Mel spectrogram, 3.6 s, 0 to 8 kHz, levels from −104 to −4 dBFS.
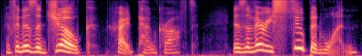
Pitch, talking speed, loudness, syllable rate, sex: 230 Hz, 215 wpm, -16 LUFS, 5.6 syllables/s, female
